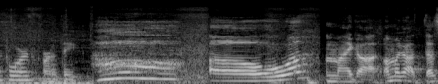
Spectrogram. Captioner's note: gasps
